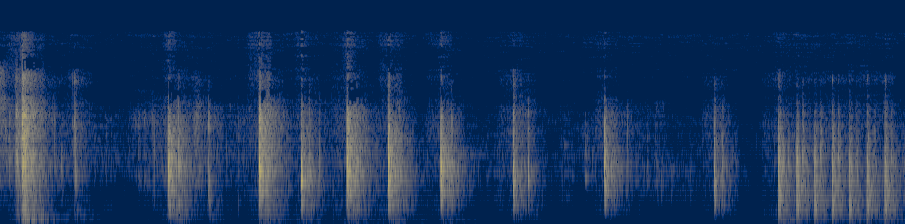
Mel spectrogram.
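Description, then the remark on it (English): Sharp knocks on a wooden office door, coming in uneven groups with brief pauses, then a final quick flurry of raps, with door handling and opening sounds mixed in. No one speaks. “Close that door.”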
